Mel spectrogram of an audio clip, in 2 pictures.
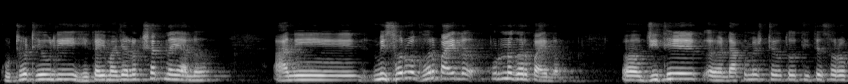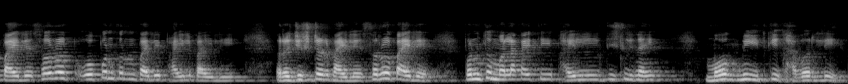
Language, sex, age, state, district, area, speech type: Marathi, female, 60+, Maharashtra, Akola, rural, spontaneous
